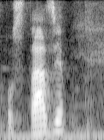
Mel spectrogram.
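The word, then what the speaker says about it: ἀποστασία: E lê-se apostasia mesmo, apostásia, né? Para ser mais precisa, a pronúncia correta seria mais ou menos essa, apostásia.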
